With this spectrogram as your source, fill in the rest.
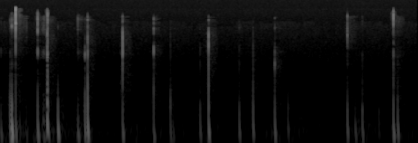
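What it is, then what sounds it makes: Small glass oil bottle. A small blue-labeled glass treatment oil bottle, held close to the microphone, is tapped rapidly with long black nails. About sixteen short, dry taps come in an irregular rhythm; each is a soft, low knock with a faint bright click and almost no ring. The taps cluster early, then pause before a final few.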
